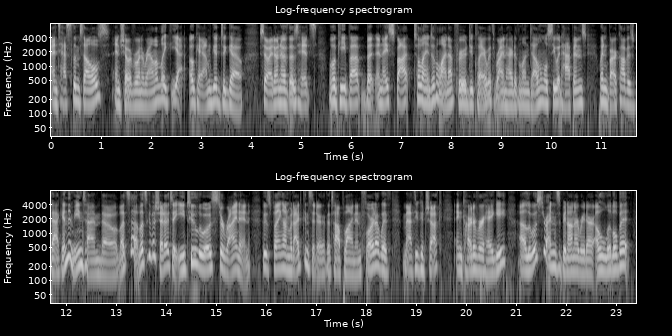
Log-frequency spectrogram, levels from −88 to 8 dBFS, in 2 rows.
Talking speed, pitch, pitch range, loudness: 230 wpm, 165 Hz, 150-180 Hz, -18 LUFS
